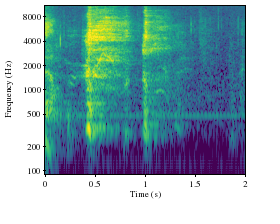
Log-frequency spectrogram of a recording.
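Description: A single cough about half a second in, followed by a faint short click about a second in.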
